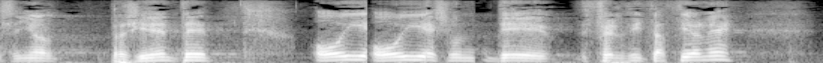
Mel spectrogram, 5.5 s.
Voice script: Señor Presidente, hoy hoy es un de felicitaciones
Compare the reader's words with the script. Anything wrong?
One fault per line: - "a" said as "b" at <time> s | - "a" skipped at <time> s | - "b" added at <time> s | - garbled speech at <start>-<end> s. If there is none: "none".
none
